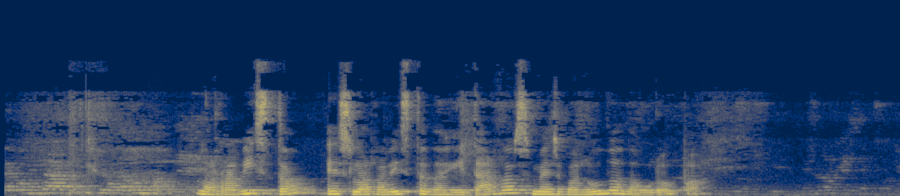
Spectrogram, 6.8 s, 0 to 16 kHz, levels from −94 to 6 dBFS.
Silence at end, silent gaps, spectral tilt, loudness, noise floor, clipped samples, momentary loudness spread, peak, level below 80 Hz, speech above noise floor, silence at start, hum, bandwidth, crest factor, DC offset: 1.45 s; none; -5.5 dB/octave; -18 LUFS; -52 dBFS; under 0.1%; 14 LU; -4 dBFS; -54 dBFS; 35 dB; 0.05 s; none; 11.5 kHz; 16 dB; under 0.1%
